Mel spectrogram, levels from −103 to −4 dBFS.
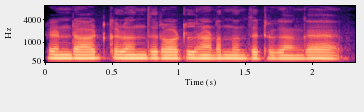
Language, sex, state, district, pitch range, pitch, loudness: Tamil, male, Tamil Nadu, Kanyakumari, 130-140 Hz, 135 Hz, -15 LUFS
